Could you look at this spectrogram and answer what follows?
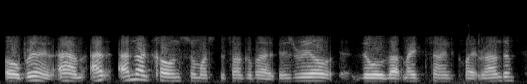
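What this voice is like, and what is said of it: Northern Irish accent. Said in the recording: “nice to hear your accent.”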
